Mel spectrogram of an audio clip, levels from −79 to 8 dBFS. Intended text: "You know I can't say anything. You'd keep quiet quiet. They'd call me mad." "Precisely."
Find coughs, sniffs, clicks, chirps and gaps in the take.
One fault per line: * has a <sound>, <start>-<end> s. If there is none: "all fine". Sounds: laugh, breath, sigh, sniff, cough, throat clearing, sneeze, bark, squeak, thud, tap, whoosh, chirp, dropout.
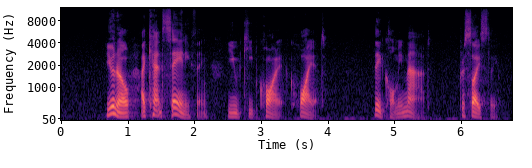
all fine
